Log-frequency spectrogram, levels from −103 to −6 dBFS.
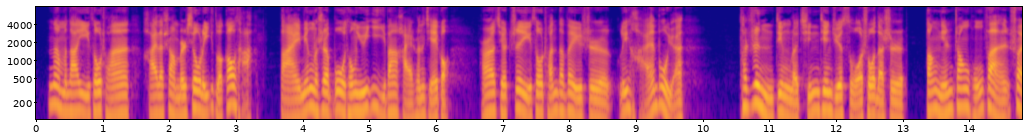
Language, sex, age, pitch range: Chinese, male, 20-39, 110-150 Hz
